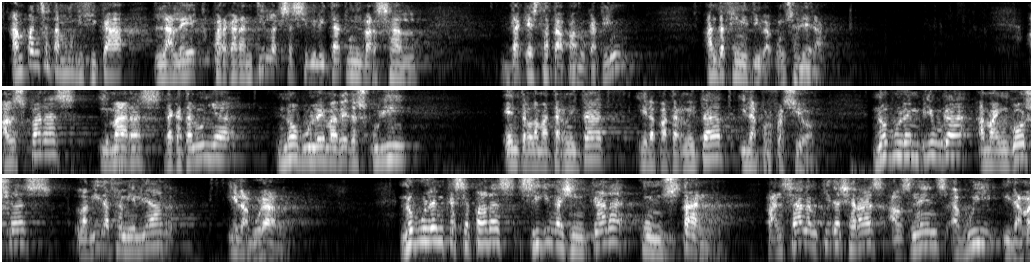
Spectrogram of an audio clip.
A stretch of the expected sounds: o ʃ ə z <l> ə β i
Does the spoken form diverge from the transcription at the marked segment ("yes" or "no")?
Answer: no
